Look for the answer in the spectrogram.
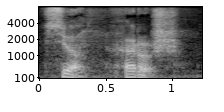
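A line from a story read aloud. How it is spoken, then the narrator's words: Mutter. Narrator (Russian): пробормотал я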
